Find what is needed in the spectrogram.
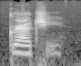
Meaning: Irritable; easily upset; angry; tending to complain
- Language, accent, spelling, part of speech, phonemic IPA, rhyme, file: English, US, grouchy, adjective, /ˈɡɹaʊt͡ʃi/, -aʊtʃi, En-us-grouchy.ogg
